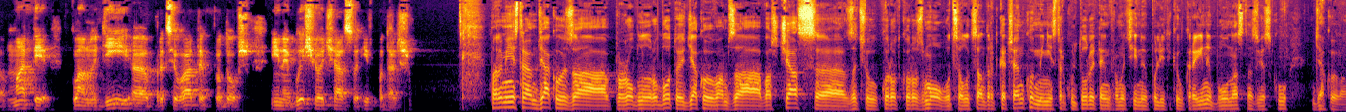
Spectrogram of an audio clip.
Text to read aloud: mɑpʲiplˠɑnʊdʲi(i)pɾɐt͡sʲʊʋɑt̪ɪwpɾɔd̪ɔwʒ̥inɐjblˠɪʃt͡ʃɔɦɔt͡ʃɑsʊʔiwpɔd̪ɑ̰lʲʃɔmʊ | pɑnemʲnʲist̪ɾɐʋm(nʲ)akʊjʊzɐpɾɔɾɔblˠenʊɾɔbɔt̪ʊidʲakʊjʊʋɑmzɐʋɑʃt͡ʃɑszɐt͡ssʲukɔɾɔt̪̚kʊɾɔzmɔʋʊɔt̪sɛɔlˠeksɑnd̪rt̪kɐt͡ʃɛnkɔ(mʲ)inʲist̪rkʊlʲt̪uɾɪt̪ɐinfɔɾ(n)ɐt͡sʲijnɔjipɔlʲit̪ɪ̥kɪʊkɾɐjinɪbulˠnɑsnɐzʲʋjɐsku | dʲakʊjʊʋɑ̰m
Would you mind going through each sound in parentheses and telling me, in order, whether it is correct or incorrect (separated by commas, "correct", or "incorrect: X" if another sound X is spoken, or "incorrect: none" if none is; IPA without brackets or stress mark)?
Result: incorrect: j, incorrect: dʲ, correct, incorrect: m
